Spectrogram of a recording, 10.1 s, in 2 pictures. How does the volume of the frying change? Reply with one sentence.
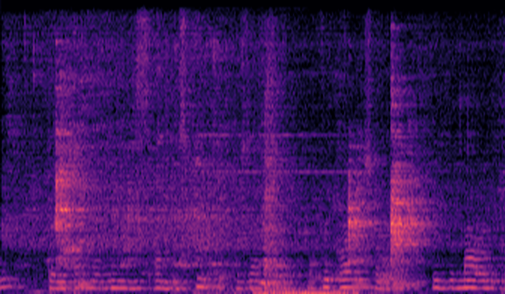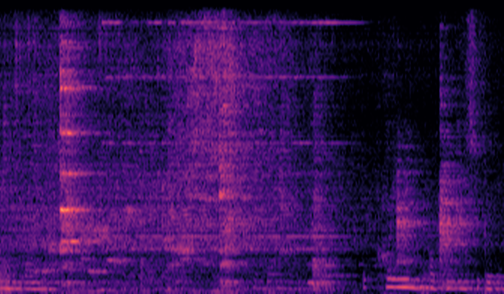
The loudness of the frying goes down.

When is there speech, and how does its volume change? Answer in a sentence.
You can hear the speech from 0.0 to 5.8 s, at a steady volume; and briefly from 7.5 to 10.0 s.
